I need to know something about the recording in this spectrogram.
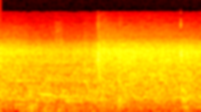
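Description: Water splashes loudly as a kayak tips over.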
